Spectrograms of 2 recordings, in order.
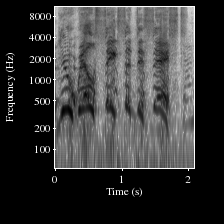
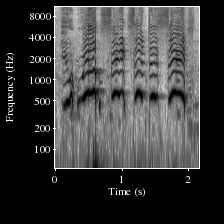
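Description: First: High, slow command without shouting; exasperated command. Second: Very high, loud, slow shriek; screamed command. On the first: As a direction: draw the order out at a high pitch. Ordering opponent to stop. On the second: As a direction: scream the order, drawing out each word. Same order repeated, now shouted. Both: Real, not acted.

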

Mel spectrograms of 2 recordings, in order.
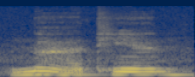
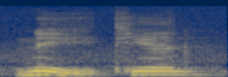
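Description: First: 那 said as "na", with an open "ah"; 那天 with an "ah" vowel in 那; "na" pronunciation. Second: 那 said as "nei", rhyming with "day"; 那天 with an "ei" vowel in 那; "nei" pronunciation. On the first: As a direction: pronounce 那天 as "na tian". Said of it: "also. Pronunciation". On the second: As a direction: pronounce 那天 as "nei tian". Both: Shown as a demonstration.

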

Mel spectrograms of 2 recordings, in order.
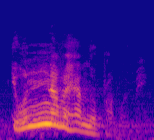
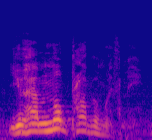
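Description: First: Raised voice. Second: Said in the usual way. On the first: Acted. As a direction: pitch jumps up on "never", then falls. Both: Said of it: "You hear my voice raise?".

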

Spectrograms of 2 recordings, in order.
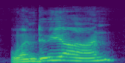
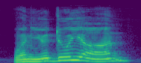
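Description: First: Slow emphasis. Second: "When you do yawn" drawn out slowly; slowed, stressed "do". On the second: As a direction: lean on "do", slow. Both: Shown as a demonstration.

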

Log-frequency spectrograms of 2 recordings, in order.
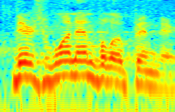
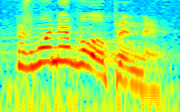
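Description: First: Said in the usual way. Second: "one" lifted high and held, the surprise in it; stress on one. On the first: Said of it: "Do you ever have just one envelope". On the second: Shown as a demonstration. Preacher repeats the line to his congregation, stressing "one" high. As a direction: lean into "one" with a raised pitch. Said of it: "I never have just one envelope".

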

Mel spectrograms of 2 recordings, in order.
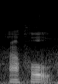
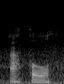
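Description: No difference in how they are said.

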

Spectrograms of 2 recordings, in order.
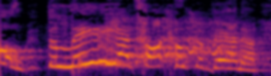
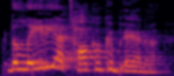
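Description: First: High, loud burst of exasperation; gasp, then blurt it out high and loud; worked-up, laughing exclamation; exasperated outburst. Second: Said in the usual way. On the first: Real, not acted. Remembering the lady, erupts in exasperation.

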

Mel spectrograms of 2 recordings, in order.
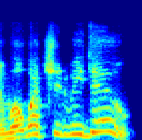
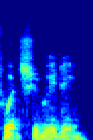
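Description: First: Very high-pitched acted question; crowd's plea. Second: Low, soft retold question; subdued question. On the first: People asking Peter what to do, high-pitched mock plea. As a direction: imitate a crowd pleading, pitched way up. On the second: Crowd cut to the heart asking Peter, low and subdued. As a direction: drop it low and quiet, as the stricken crowd.

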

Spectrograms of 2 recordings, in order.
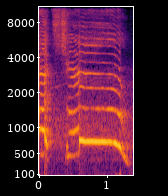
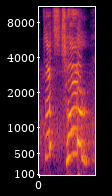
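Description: First: Very high, loud, drawn-out "two"; elated shriek. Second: High, thrilled goal call; excited cry. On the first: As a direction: squeal it in triumph, holding the last word. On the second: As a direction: announce the goal with a high cheer. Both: Real, not acted.

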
